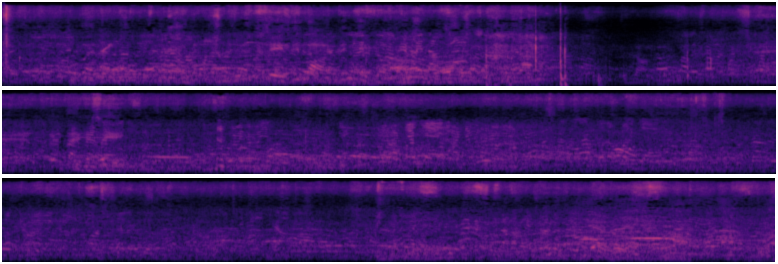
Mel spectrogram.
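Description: A large crowd of men and women chatters and murmurs all around, outdoors.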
